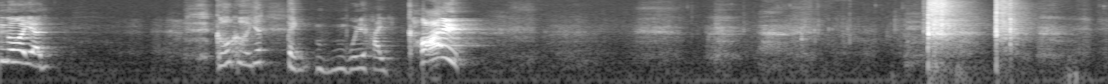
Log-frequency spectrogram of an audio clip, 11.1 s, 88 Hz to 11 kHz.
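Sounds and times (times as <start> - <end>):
hand slaps: 9.2 - 10.3.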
